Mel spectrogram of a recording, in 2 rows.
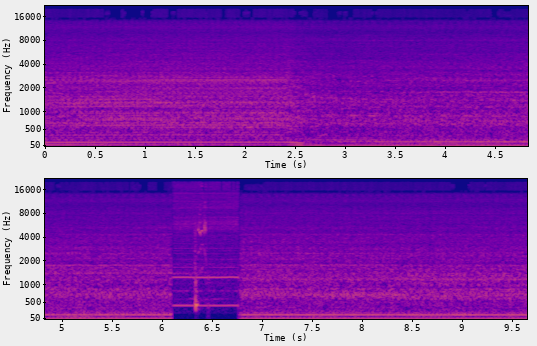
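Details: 2004 Honda Accord with a replacement 2.4L engine, first start after installation: catches and settles into a smooth, even idle with a steady low hum and no knocks or rattles; normal idle.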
